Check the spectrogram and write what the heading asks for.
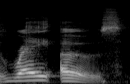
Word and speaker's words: Rao's: It has two-syllable pronunciation. It is Rao's.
